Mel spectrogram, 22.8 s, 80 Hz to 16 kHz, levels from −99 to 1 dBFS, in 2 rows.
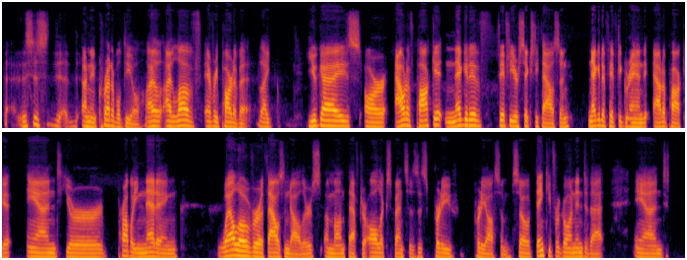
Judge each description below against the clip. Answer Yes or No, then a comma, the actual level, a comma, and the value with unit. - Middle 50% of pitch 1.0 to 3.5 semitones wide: No, average, 4.0 semitones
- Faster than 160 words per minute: No, average, 155 wpm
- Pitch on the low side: Yes, low, 125 Hz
